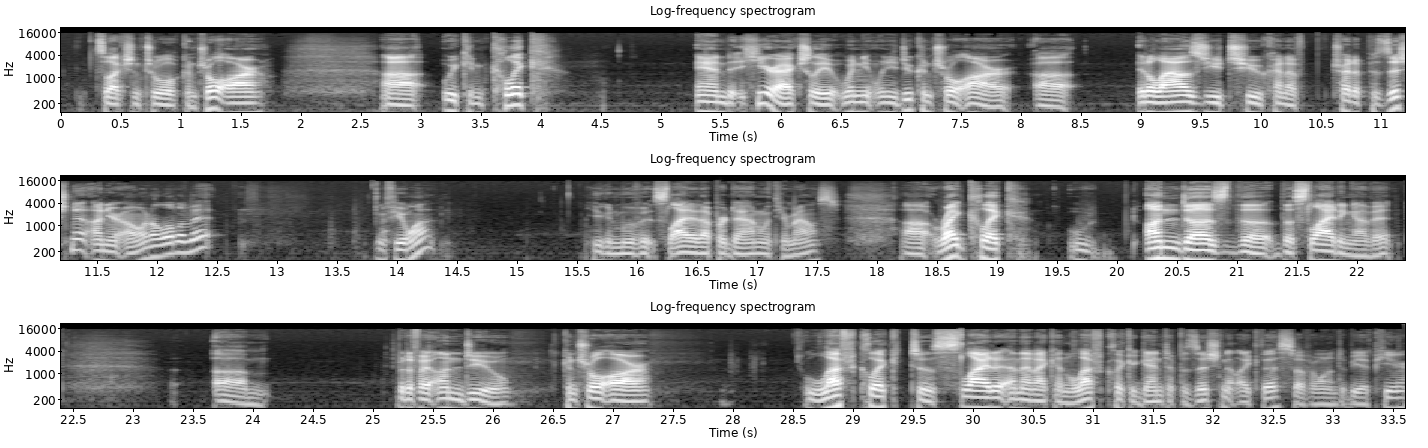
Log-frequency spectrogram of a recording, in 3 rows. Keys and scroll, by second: 1.2 ctrl+r, 25.4 ctrl+z, 26.7 ctrl+r.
